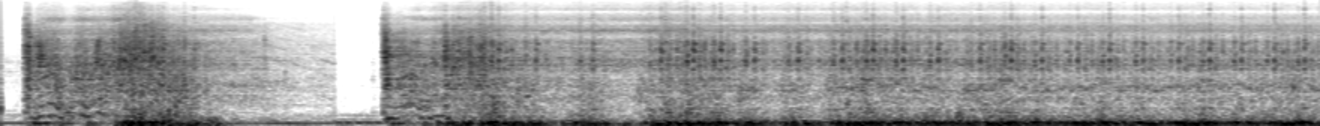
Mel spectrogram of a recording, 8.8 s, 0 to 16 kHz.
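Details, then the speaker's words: 1984 Chevrolet K30 one-ton 454 big block V8, parked a couple of years, first start on fuel poured into the carburetor: the starter cranks briefly, then the engine catches and settles into a deep, steady idle with no misses or knocks. "engaged without so much as a hiccup it even idled all right"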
